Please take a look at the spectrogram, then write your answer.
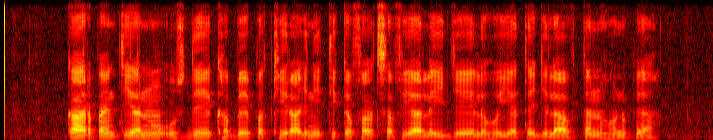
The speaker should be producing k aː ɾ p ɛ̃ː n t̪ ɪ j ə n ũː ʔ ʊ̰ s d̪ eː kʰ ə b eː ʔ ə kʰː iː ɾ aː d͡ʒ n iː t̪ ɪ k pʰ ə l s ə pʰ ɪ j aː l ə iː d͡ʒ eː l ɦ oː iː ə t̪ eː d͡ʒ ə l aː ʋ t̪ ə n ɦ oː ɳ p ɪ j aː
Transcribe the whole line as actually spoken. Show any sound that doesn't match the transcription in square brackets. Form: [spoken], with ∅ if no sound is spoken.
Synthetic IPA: k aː ɾ p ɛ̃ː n t̪ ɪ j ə n ũː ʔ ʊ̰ s d̪ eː kʰ ə b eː [p] ə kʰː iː ɾ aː d͡ʒ n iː t̪ ɪ k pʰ ə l s ə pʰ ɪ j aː l ə iː d͡ʒ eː l ɦ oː iː ə t̪ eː d͡ʒ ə l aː ʋ t̪ ə n ɦ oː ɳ p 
